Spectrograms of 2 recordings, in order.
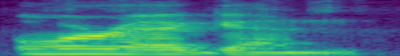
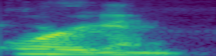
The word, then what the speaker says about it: Oregon: uh pronunciation number one oregon oregon but normally in in just natural speech i probably say oregon more um so it sounds like you know an organ in your body like your lungs as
